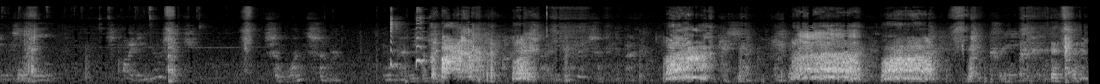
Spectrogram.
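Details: Pair of long-haired Chihuahua brothers tussling over a toy: quiet rustling and small squeaks at first, then loud, gravelly growls in bursts of about a second each, clustered toward the end, with some speech.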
